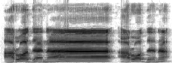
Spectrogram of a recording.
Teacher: হামজা right দিবেন গলা শেষ থেকে, রাটাকে ডিপ করে পড়বো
